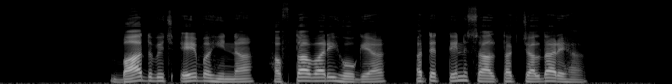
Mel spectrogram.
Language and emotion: Punjabi, neutral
